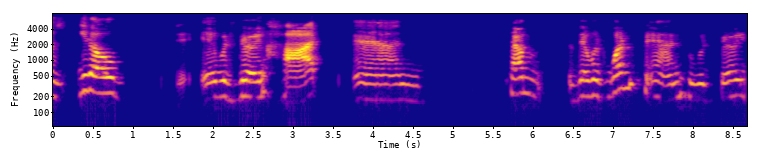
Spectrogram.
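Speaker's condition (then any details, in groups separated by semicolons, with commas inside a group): Cerebral palsy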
